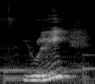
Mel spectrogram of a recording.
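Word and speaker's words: Juli: and to me that just sounds like a germanized version of the Y so we're good there Yuli and then we have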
